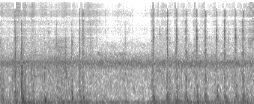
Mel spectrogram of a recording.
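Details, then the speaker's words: Holden VN SS Commodore paddock find, long stored: key on gives quick sharp even clicks, two or three a second, with no cranking; starter clicking traced to a loose starter terminal wire, no immobilizer seen. "I can hear something clicking, but nothing much else going on, so let's see."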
